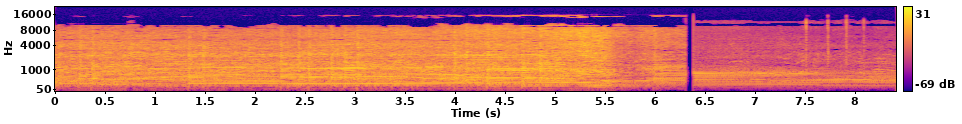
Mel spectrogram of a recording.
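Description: Loud car engines running hard at high revs, with pitch rising and falling. The sound drops away suddenly about six seconds in, and quieter crowd voices follow.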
